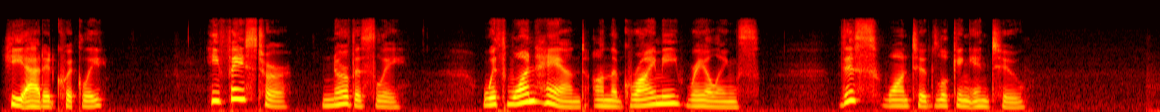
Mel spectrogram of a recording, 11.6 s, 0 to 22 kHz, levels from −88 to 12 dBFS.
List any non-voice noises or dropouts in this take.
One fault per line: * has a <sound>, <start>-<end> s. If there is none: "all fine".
all fine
